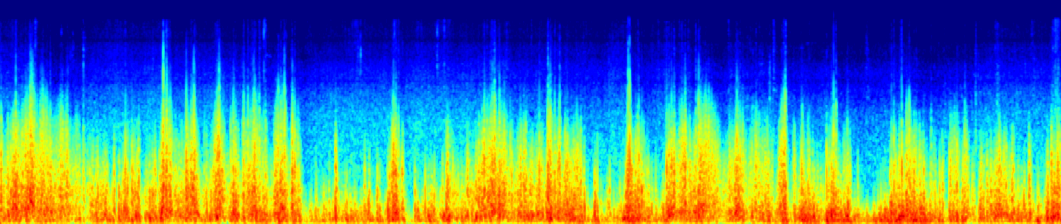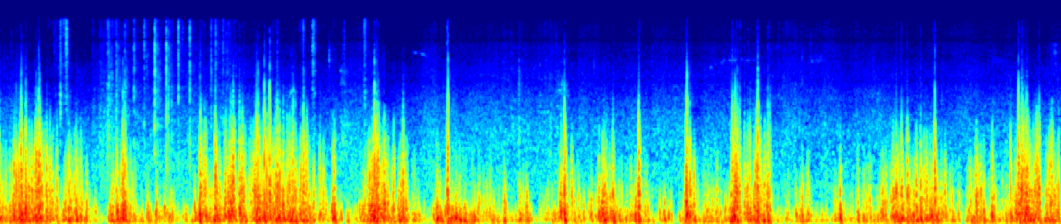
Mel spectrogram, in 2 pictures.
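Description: Strong wind buffeting the microphone, loud and in irregular gusts.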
